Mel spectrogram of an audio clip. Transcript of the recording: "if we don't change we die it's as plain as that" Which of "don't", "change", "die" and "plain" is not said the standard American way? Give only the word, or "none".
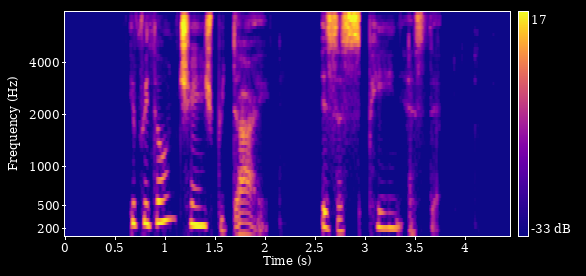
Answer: plain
